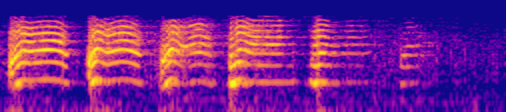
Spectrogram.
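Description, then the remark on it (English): A man's voice imitates the pained yelping of Asta, the wire-haired fox terrier of the radio program The Adventures of the Thin Man, as someone steps on his paw: six sharp, high-pitched yelps in quick succession, loud at first and growing fainter and weaker toward the end, with no talking. “Somebody steps on Asta's paw.”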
